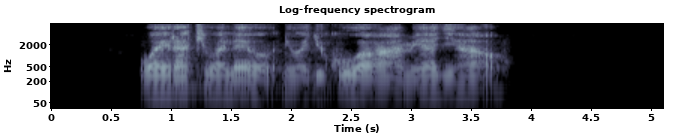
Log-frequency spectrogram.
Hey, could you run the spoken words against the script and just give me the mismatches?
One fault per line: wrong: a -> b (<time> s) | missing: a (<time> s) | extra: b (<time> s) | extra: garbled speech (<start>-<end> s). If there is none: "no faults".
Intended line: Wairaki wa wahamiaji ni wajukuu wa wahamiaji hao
wrong: wahamiaji -> leo (1.5 s)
